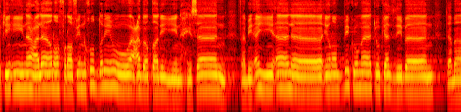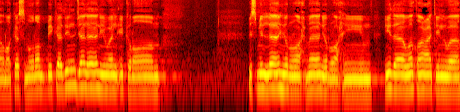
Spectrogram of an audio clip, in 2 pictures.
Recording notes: at the Houghton Masjid (West Street)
